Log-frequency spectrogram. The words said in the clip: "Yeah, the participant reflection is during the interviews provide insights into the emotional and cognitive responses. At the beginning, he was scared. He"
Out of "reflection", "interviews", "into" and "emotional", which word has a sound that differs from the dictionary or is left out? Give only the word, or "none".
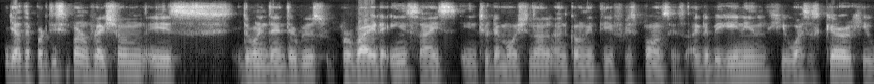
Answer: interviews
